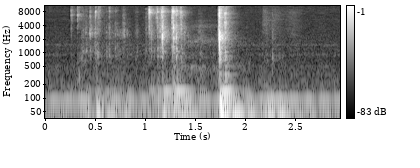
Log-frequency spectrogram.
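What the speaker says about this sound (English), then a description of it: "sorry, all the clicking with the microphone" Faint tapping clicks picked up by a microphone, a few soft scattered taps and one sharper click near the middle, quiet with no talking.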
